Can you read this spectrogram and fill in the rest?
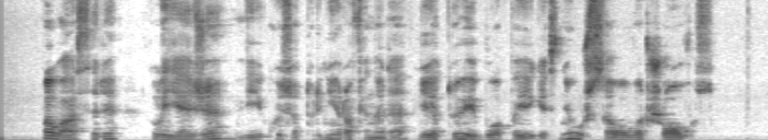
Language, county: Lithuanian, Šiauliai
